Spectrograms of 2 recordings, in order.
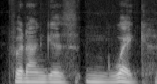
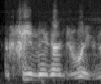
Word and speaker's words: Finnegans Wake: Finnegans Wake, ¿no? No sé si lo he pronunciado bien, doctor. – Finnegans Wake, no, bueno, es que sí, es una palabra irlandesa, no sé nuestra fonética irlandesa que tal va.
